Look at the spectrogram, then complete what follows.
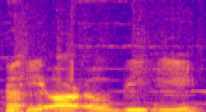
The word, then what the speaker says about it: Probe: It was spelled P-R-O-B-E. Yep. I didn't know at the time, but it's pronounced Probe, but I rolled up to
